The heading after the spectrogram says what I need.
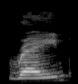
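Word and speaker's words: reign: need to remember um words such as resign rain have that silent G okay so these are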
